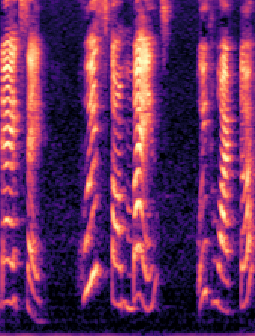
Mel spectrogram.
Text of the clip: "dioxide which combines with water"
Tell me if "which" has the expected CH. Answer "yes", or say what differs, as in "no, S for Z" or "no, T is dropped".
no, S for CH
